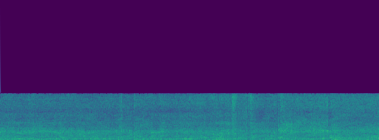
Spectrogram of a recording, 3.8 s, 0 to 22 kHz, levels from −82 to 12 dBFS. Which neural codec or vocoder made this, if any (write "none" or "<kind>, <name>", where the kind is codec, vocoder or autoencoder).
codec, SNAC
